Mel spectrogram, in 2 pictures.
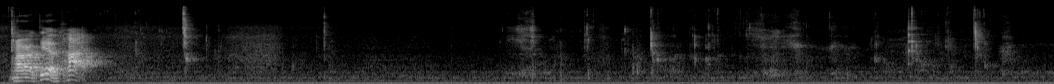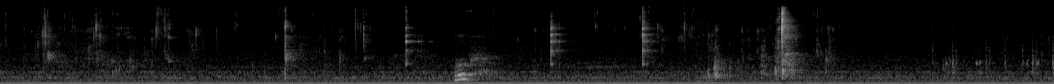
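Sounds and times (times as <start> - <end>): low steady hum: 0.0 - 21.0
wet chewing and lip smacks: 8.7 - 14.3.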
